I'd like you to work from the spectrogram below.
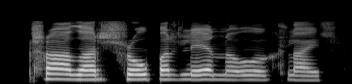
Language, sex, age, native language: Icelandic, male, 9, Icelandic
